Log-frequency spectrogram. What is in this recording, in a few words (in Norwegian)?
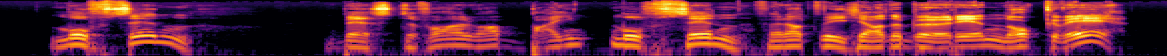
moffsin, Numedalsmål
